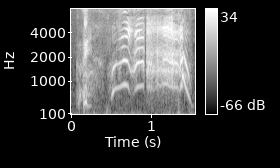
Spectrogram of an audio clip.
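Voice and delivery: squealing burst of laughter; high shrieking laugh. Real, not acted. Sudden laugh.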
